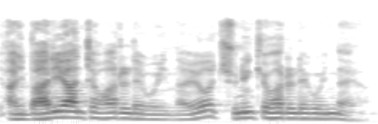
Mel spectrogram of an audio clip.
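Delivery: ordinary delivery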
